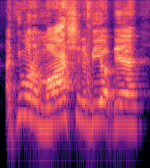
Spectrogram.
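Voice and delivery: ordinary talk, nothing marked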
